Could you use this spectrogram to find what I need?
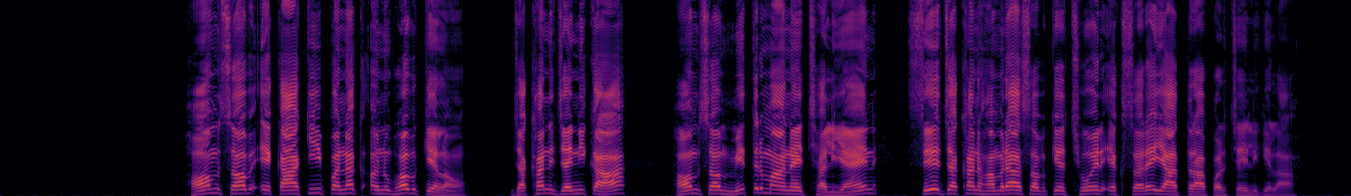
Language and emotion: Maithili, sad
